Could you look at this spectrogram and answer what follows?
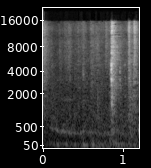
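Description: A racing pigeon coos softly back at the loft after a young bird race, a low muffled murmur with a brief sharper call near the end, fairly quiet and close.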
